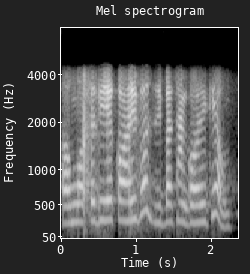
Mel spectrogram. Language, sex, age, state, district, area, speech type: Odia, female, 60+, Odisha, Jharsuguda, rural, conversation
